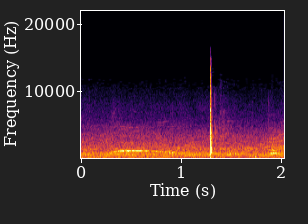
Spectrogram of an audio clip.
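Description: Ballpark crowd noise, with a single sharp crack of a wooden baseball bat hitting a pitched ball a little past halfway through.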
